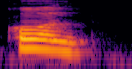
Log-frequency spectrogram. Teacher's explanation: Observe que na palavra kol, o Kametz tem por som a vogal O e não AU, como alguns afirmam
